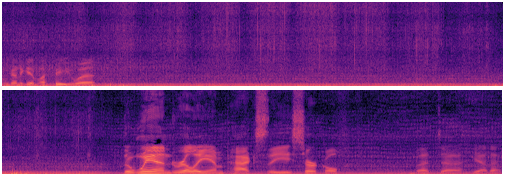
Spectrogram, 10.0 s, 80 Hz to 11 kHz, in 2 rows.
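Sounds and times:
distant pump engine running: 0.0 - 10.0
wind buffeting microphone: 0.7 - 6.0.

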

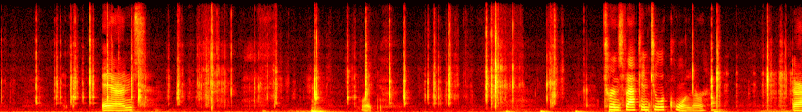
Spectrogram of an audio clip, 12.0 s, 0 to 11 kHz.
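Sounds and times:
small clicks of plastic gadget: 0.0 - 8.5.

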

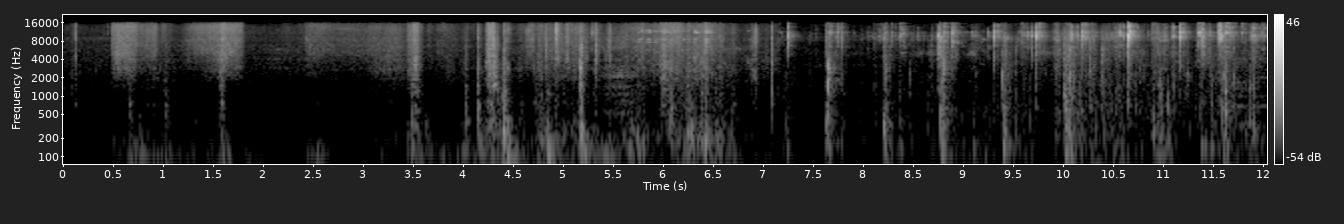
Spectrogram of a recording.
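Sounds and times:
footsteps on hard floor: 7.6 - 12.0.

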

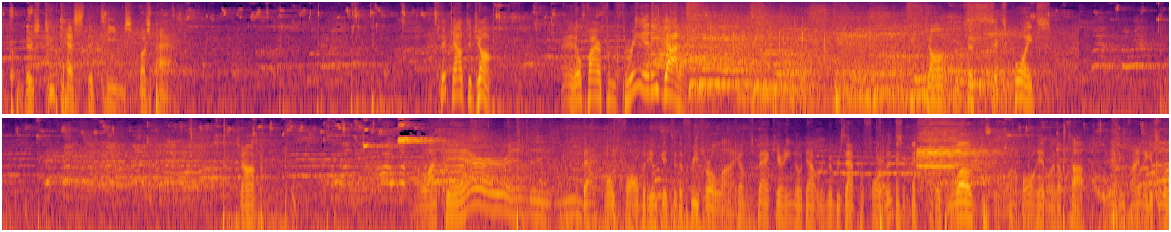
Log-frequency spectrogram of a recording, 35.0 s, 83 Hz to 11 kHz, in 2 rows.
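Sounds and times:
arena background noise: 0.0 - 35.0
sneakers squeaking: 2.5 - 8.7, 15.3 - 24.4, 31.2 - 35.0.

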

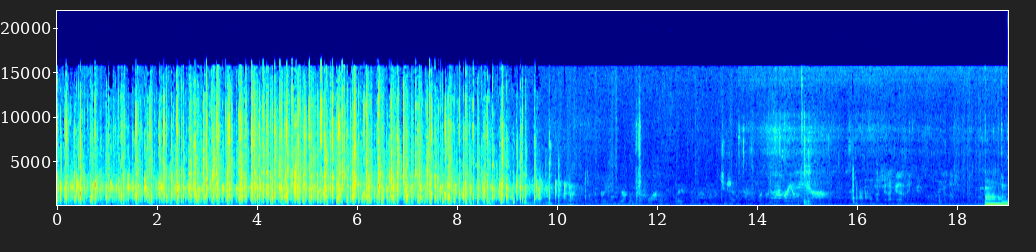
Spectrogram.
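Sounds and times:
audience applauding: 0.0 - 10.4.

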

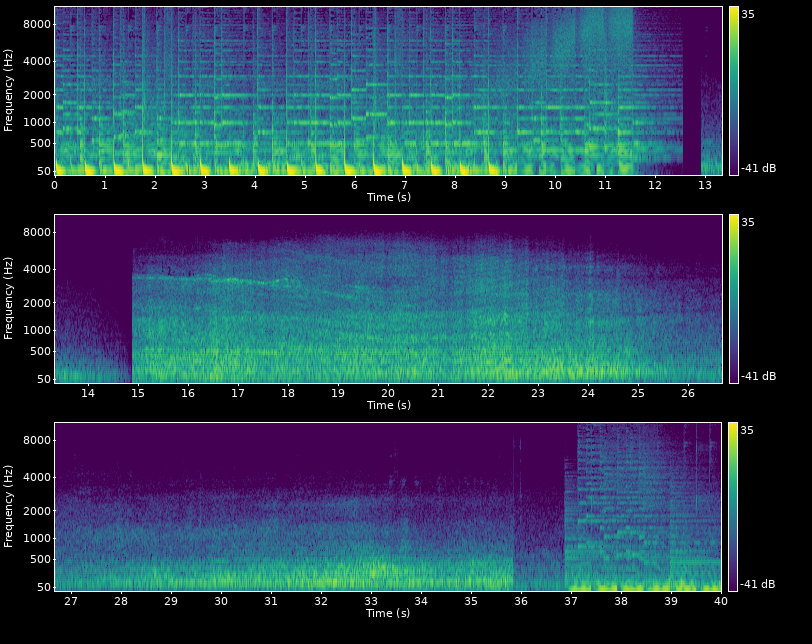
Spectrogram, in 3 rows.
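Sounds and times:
jet aircraft flying over: 0.0 - 12.1, 14.9 - 40.0.

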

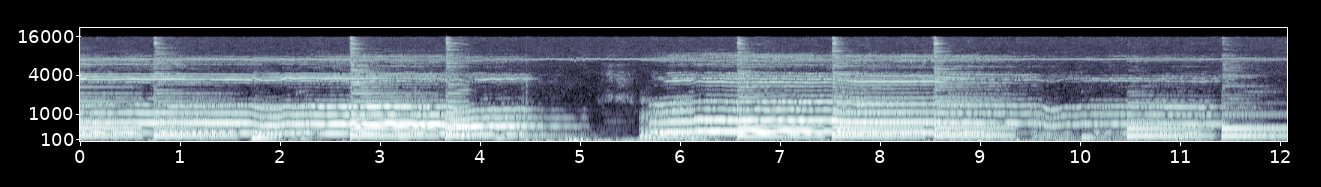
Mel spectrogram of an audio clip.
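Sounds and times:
acoustic guitar strumming: 0.0 - 12.0
woman singing a long note: 0.0 - 12.0.

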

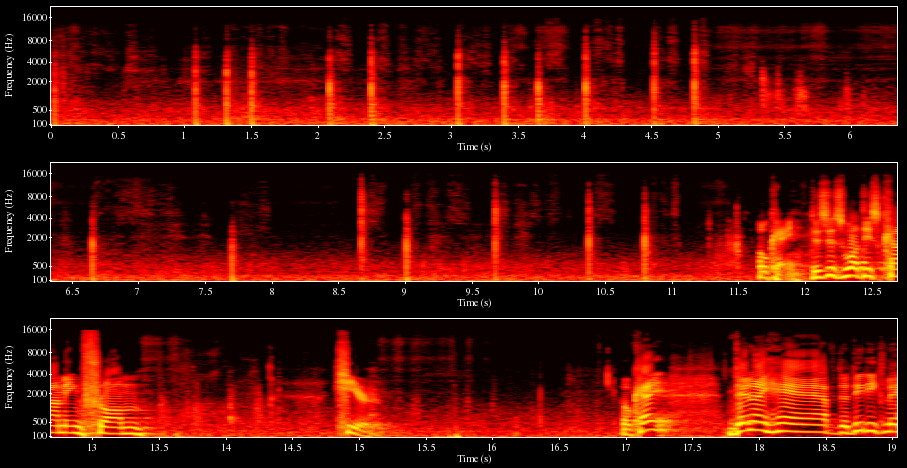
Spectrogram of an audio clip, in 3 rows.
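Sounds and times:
chalk tapping and scraping on blackboard: 0.0 - 11.4.

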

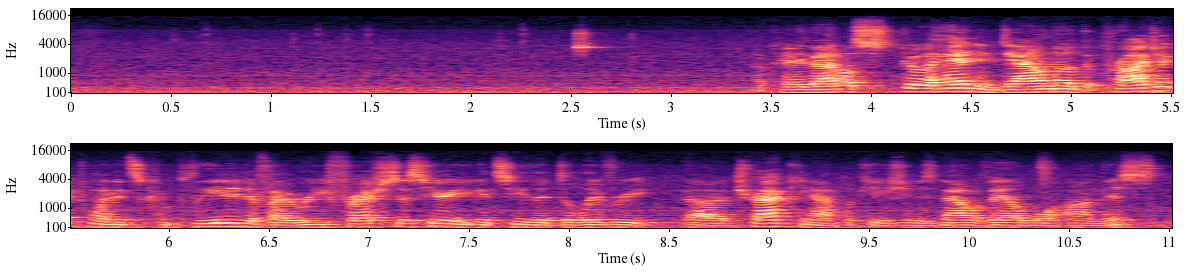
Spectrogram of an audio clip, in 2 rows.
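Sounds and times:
faint room hum: 0.0 - 11.0
high-pitched scanner beep: 2.5 - 2.7.

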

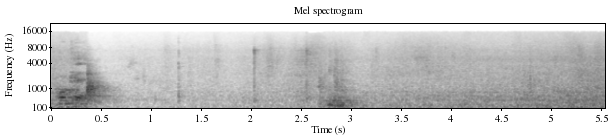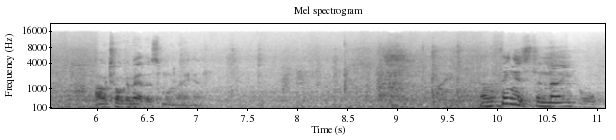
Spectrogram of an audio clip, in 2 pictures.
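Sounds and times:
steady room hum: 0.0 - 11.0.

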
